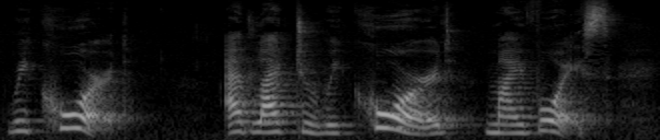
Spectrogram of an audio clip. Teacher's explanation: the O is fully pronounced it's prolonged and it's stressed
